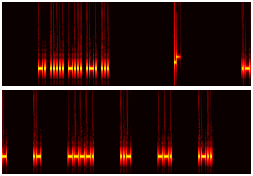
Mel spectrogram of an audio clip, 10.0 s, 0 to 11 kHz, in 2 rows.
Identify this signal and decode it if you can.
Morse code, heard as a keyed tone, about 40 wpm, spaced as for 19 wpm, 700 Hz. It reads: N5BRS WA9UGL
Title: USA Call Signs - 6x Character Spacing - 40wpm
